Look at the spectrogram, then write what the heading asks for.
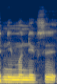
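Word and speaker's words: mnemonics: एन आई सी एस निमोनिक्स लिखने में यह ऐसा है लेकिन इसे प्रोनाउंसड इसमें किया जाता है यह देखिए सलर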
